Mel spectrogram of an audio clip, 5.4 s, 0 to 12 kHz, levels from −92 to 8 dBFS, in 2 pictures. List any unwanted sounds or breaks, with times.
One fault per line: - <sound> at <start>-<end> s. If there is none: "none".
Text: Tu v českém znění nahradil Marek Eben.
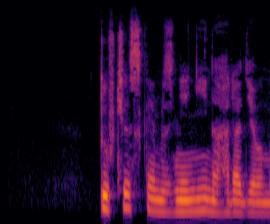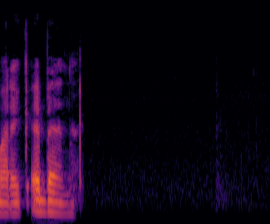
none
